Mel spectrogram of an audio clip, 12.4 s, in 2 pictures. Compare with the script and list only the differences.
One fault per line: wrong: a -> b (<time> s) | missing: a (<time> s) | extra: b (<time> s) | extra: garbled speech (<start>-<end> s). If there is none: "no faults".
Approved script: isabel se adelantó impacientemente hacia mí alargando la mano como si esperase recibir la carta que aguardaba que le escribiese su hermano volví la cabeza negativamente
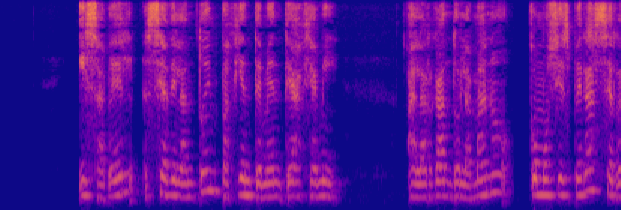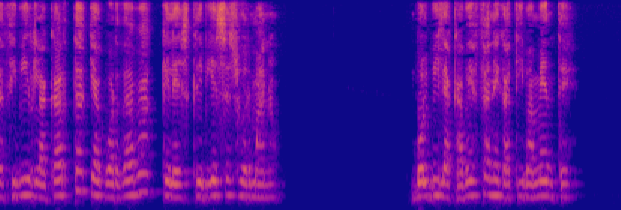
no faults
